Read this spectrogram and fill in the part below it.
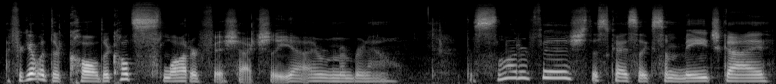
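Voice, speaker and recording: A woman's voice: deep voice, moderate pace, creaky, few pauses, mellow. A woman in her forties chatting in a rambling, easygoing way while streaming a game, laughing easily. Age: 40s. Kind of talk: casual gameplay chat.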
